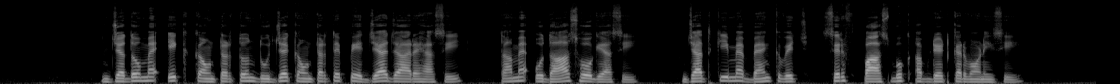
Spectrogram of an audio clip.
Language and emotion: Punjabi, sad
